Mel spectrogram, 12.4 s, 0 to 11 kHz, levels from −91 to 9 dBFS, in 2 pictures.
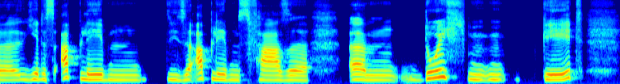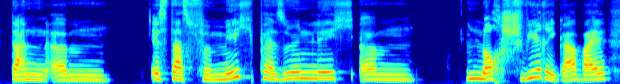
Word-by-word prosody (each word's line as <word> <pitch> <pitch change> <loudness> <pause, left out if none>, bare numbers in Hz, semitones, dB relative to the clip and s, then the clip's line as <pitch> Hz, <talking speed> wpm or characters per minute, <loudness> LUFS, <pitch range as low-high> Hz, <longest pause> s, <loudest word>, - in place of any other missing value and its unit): äh - - -4
jedes 205 +1 -4
Ableben, 195 -7 +1 0.2
diese 195 -1 -4
Ablebensphase, 185 -5 +1 0.4
ähm, 185 -3 0
durch 245 +11 +2
m 205 - -2 0.3
m - - -20 0.4
geht, 205 +6 +2 0.4
dann, 200 0 +1
ähm, 185 -1 -3 0.4
ist 220 +1 -1
das 225 -3 +5
für 205 - -3
mich 225 +11 0
persönlich, 240 +1 +1
ähm, 195 -1 -4 0.5
noch 225 -2 +4
schwieriger, 215 -6 +1
weil 200 +3 +3
200 Hz, 100 wpm, -23 LUFS, 185-230 Hz, 0.5 s, das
